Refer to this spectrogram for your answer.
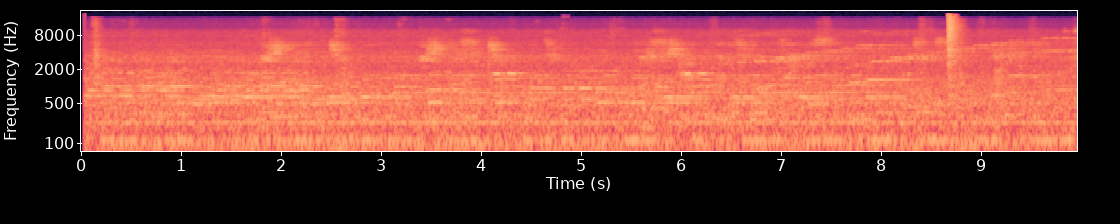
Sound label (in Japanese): JR京浜東北線西川口北, train sounds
